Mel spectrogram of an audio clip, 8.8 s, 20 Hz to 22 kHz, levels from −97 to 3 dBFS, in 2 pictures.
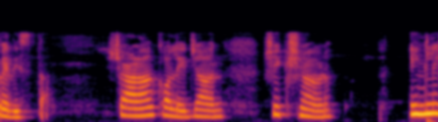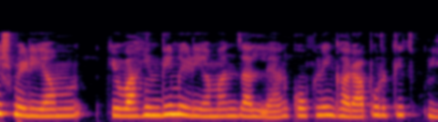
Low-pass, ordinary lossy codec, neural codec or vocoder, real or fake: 7.2 kHz; Opus, 64 kbps; none; real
